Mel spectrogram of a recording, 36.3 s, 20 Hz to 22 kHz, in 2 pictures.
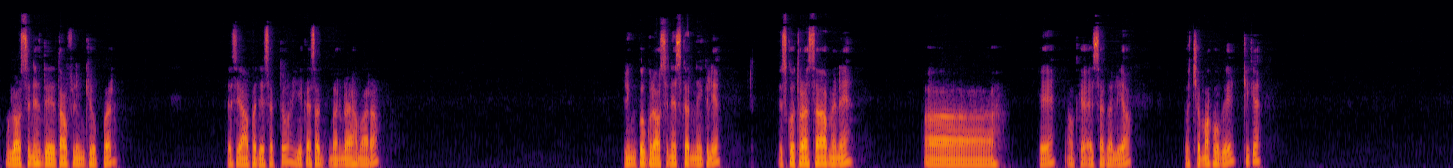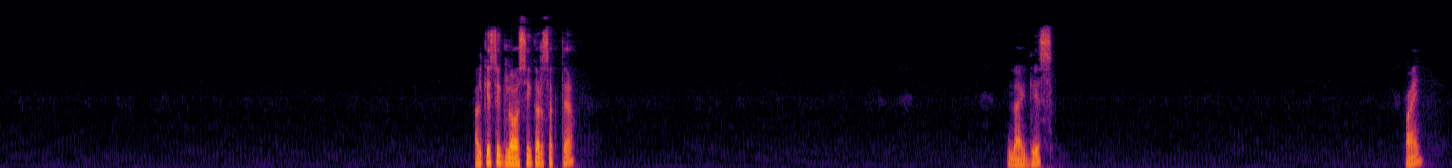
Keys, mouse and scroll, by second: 1.5 click, 1.8 click, 2.8 click, 5.2 click, 6.5 click, 9.6 click, 10.5-12.4 drag, 13.1 click, 17.0-18.1 drag, 24.8 click, 26.0-27.7 drag, 28.5 click, 31.3-32.4 drag, 32.8-34.3 drag, 35.2 click.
